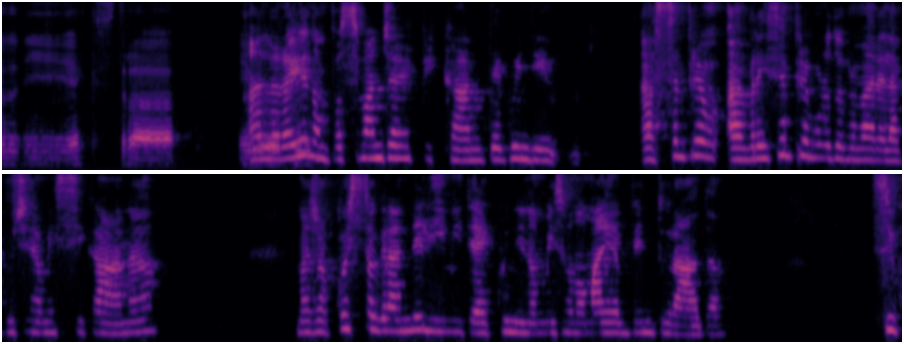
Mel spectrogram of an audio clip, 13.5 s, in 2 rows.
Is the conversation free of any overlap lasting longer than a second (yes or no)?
yes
